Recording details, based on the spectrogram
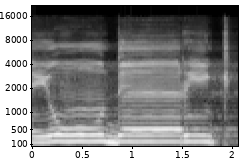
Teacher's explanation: Huruf dal jangan lupa kita pantulkan karena ini adalah bacaan qalqalah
